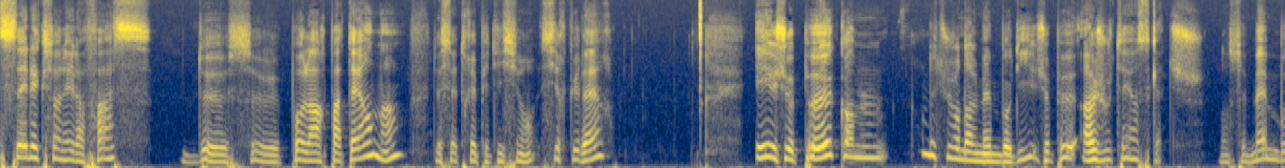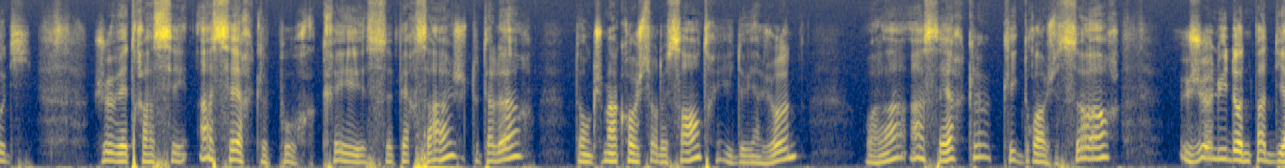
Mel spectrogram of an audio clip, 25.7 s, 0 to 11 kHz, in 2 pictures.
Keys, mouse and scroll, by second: 0.3 click, 11.2 click, 15.9 click, 20.3 click, 22.0 click, 22.9 right click.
